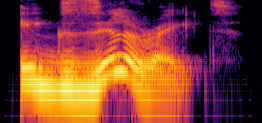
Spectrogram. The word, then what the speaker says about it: exhilarate: the third syllable exhibition and Exhilarate with the main stress on the second syllable Exhilarate there is one exception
